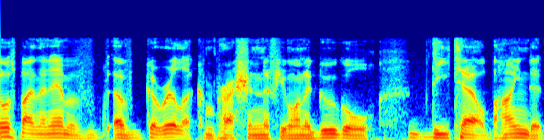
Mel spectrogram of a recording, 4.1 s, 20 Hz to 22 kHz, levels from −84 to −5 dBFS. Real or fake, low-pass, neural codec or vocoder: real; 7.2 kHz; none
